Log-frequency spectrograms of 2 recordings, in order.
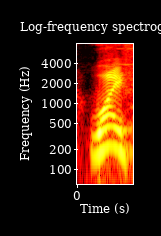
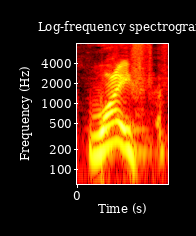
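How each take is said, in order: First: The word is said quickly and not clearly. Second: The word is said slowly and carefully enunciated. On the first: The speaker calls it wrong. "I should have slowed down a little bit" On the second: The speaker calls it right. "enunciate that first word on the second line a little bit clearer"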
